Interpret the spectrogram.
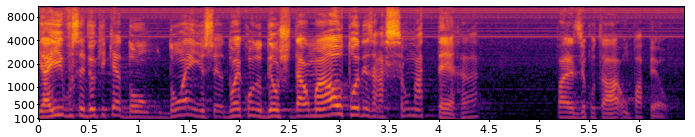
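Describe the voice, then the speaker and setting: The man's voice sits at a high pitch. His pitch variation is ordinary. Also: fairly quick pace. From Brazil. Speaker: pastor. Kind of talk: sermon. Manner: halting.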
